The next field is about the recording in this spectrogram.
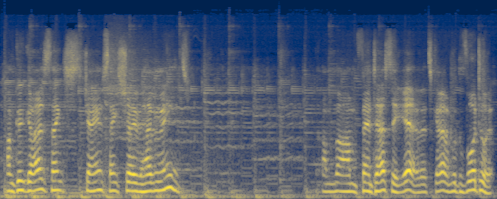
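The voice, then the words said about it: Australian accent. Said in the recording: “What's this accent? ... I'm from Australia. So, yeah, I'm in Perth.”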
